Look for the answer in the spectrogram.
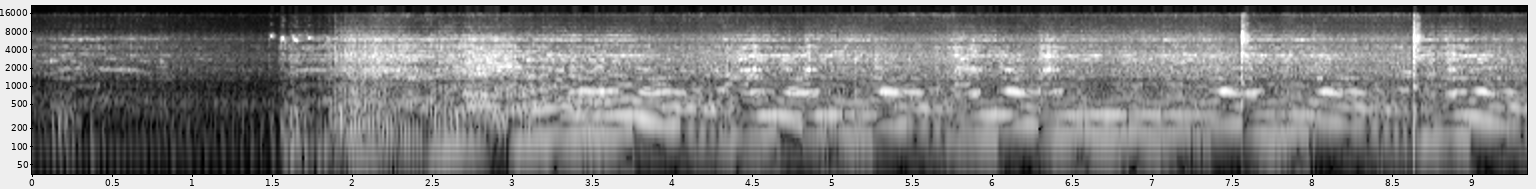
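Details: Motorcycle engine starting and revving up and down repeatedly, with brief stumbles suggesting a misfire; cause suspected, not confirmed.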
